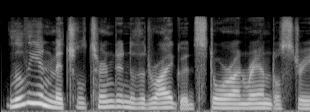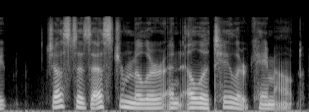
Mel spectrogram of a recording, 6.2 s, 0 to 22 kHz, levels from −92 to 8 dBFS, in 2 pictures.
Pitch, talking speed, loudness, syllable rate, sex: 175 Hz, 195 wpm, -17 LUFS, 5.3 syllables/s, female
